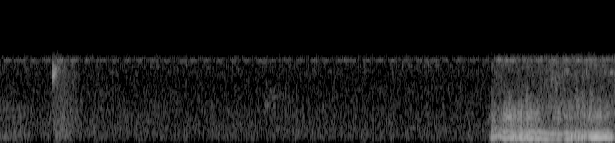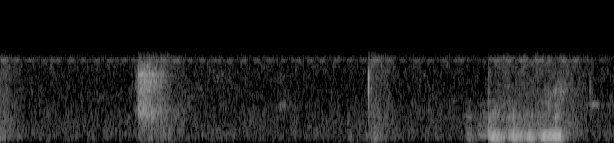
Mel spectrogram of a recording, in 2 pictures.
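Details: Small Shih Tzu dog snoring loudly while asleep indoors: two rasping, rattling snore breaths about six seconds apart, each lasting around a second, with a few soft clicks and a quiet hiss between.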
